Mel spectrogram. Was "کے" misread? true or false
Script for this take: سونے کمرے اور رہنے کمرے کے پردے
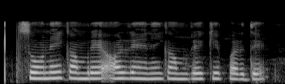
false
